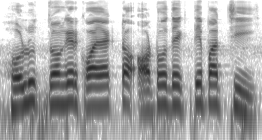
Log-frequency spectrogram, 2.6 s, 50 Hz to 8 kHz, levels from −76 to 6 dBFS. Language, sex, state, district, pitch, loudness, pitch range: Bengali, male, West Bengal, Alipurduar, 180 Hz, -14 LUFS, 165-190 Hz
